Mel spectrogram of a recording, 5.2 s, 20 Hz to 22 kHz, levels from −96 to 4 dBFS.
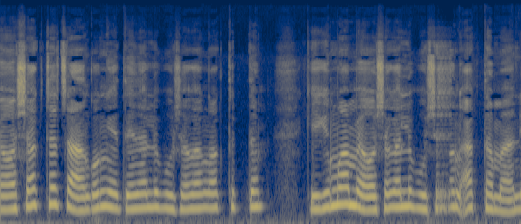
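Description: AAC frame loss with concealment affects the speech from 4.30 to 4.52 s, consistent with about three lost frames. The decoder bridges the gap by rebuilding sound from the last intact spectrum, so this fifth of a second comes out as a smeared, noisy or phasey patch.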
